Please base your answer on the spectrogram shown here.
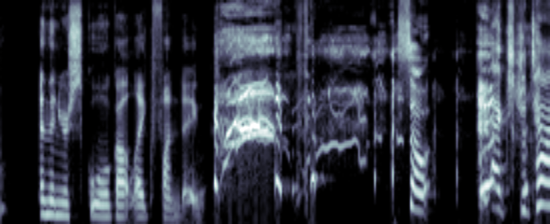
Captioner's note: laughs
